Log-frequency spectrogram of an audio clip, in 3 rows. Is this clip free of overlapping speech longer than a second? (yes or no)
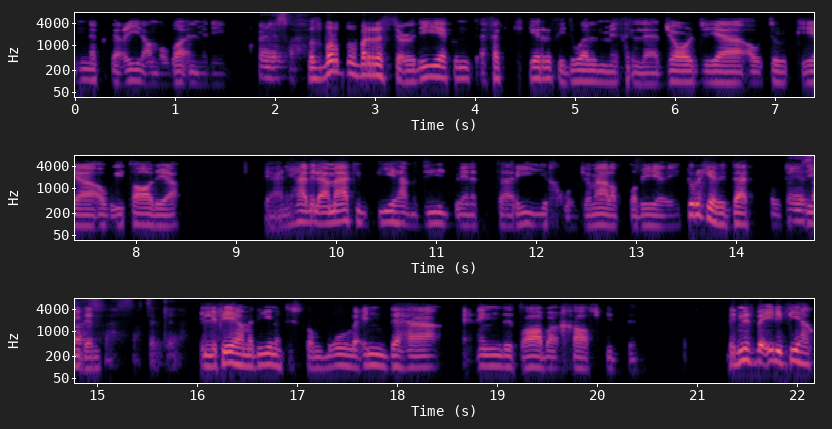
yes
